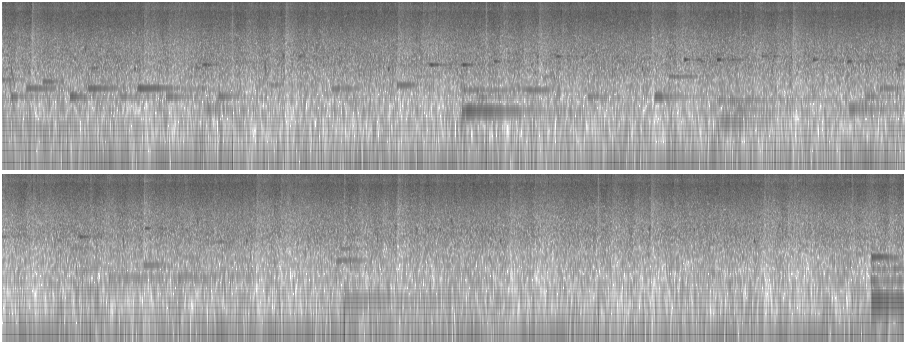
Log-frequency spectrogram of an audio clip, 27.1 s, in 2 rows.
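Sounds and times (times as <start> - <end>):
soft held musical notes: 0.0 - 21.0, 26.6 - 27.0
steady rain hiss: 0.0 - 27.0.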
